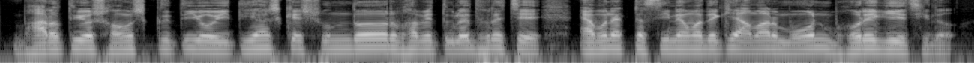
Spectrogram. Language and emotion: Bengali, happy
